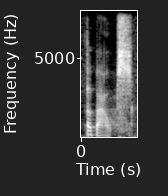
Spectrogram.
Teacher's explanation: And that first syllable is the schwa.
